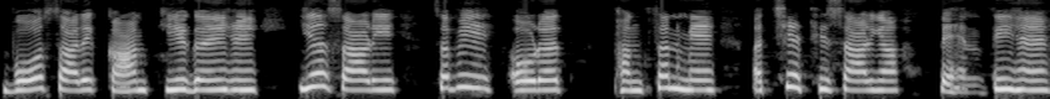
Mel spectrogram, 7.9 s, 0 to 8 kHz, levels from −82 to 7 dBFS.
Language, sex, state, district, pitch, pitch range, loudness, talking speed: Hindi, female, Bihar, Saran, 290 Hz, 285-320 Hz, -13 LUFS, 130 wpm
